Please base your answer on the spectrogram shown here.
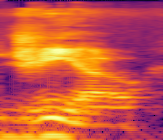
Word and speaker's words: Zi-O: When they are presented to Zio, although I think the show actually pronounces it, I saw a pronunciation came in, I think it's pronounced Geo, Um, but when they're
